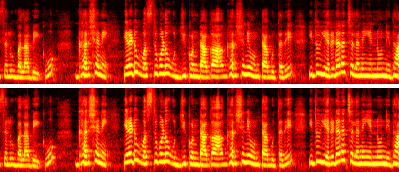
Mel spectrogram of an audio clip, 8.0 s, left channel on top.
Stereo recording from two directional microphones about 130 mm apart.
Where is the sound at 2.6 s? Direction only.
20° right (ahead or behind).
